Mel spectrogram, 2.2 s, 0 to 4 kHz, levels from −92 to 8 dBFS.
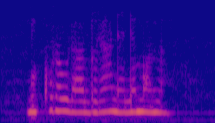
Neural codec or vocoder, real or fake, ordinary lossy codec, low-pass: codec, 16 kHz in and 24 kHz out, 1.1 kbps, FireRedTTS-2 codec; fake; MP3, 32 kbps; 3.6 kHz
